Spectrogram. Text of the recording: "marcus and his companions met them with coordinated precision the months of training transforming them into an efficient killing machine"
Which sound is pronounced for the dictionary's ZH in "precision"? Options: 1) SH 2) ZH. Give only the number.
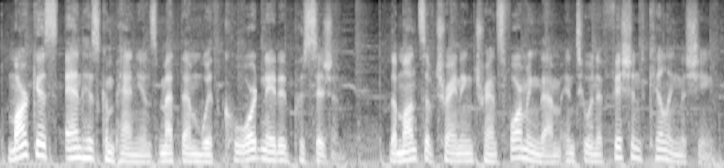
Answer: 2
